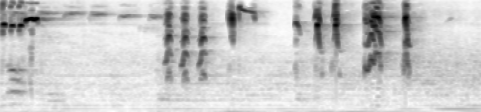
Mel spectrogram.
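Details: Softer singing by a tame, kept Orange-headed thrush: a quick high chirped flourish, a faint thin whistle, then a spaced series of sharp metallic notes, with a low hum at the end.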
